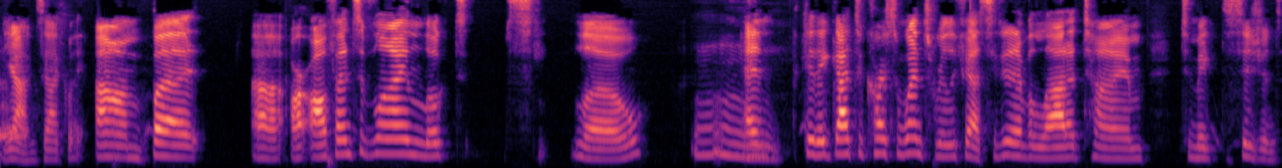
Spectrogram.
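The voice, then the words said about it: Slightly hoarse voice. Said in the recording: “I was screaming a lot. My voice is a little hoarse from that ... little hoarse”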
